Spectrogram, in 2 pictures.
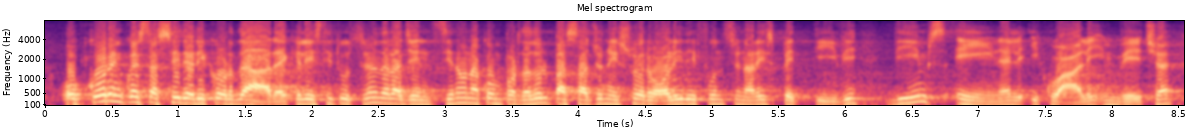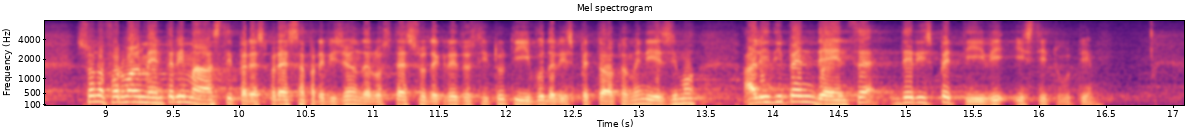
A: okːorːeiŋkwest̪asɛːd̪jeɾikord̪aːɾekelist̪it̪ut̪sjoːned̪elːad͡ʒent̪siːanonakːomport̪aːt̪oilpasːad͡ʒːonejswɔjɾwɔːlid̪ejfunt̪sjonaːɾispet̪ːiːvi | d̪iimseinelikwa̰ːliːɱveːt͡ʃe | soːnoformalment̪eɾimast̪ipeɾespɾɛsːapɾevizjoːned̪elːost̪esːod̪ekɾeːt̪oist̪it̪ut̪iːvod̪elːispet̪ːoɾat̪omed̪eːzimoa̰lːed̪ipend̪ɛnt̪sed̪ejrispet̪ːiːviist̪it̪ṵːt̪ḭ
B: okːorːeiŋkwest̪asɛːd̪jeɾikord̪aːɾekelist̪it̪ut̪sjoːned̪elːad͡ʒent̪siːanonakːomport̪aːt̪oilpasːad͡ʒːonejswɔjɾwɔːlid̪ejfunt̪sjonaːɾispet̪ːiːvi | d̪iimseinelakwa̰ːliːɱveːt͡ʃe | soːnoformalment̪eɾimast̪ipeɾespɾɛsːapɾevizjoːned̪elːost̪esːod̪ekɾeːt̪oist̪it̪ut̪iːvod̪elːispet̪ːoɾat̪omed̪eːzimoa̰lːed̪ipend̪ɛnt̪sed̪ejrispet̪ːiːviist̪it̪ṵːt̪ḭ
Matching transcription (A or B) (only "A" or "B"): A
